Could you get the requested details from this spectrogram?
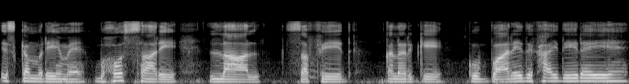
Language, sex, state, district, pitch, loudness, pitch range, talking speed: Hindi, male, Uttar Pradesh, Lalitpur, 125 Hz, -15 LUFS, 120-145 Hz, 135 wpm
